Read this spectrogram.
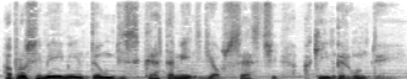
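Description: An actor in a radio drama playing a reflective spirit who narrates his memories in a measured way. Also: mid-range voice, big pitch swings, warm tone, soft background music, lightly acted.

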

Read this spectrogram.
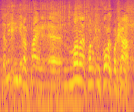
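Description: An anxious, eager scientist with a fairly high man's voice. The old radio play recording has a clear hiss behind it. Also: fairly quick. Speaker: Stevens, a scientist.

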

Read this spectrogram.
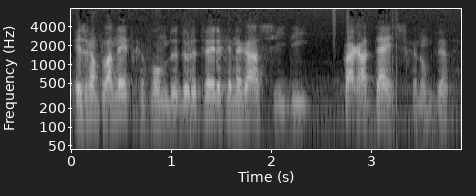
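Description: An actor playing a brisk, sceptical spaceship commander in a science-fiction audio drama. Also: male voice, mid-range voice, natural voice. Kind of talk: science-fiction radio play acting. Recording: phone-like band, faint hum.

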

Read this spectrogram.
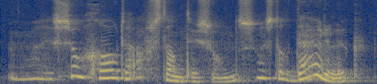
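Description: A woman's voice: a little high, very animated, moderate pace, a little mellow. An actress playing a hesitant, earnest and deferential young woman in a Dutch radio drama. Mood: troubled, hesitant.

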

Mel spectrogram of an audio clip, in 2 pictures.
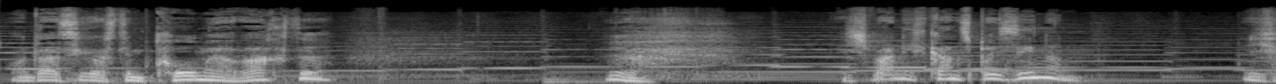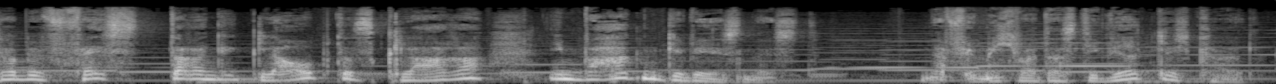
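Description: A haunted, obsessed suspect in a radio crime play. His mid-pitched voice is halting and bitter as he broods, with music clearly playing behind him. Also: sing-song.

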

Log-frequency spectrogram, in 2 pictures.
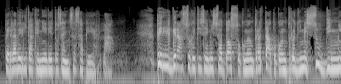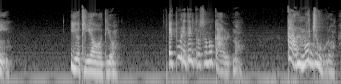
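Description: A woman's voice: medium pitch, expressive, unhurried, long pauses, slightly rough. A woman performing a radio theatre monologue as an embittered, seething man haunted by a lost love, with intense, incantatory delivery. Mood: resentful, resolute. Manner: intense, incantatory repetition, swinging from hushed to shouting.

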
